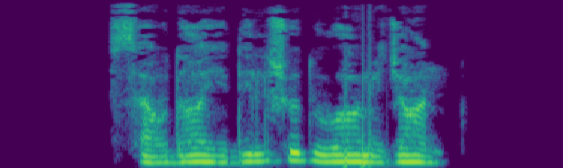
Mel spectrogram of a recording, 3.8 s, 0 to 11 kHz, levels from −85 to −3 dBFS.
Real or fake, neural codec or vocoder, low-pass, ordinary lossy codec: fake; vocoder, 24 kHz, 100 mel bands, Vocos; 9.9 kHz; MP3, 48 kbps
